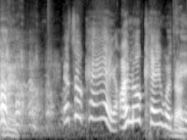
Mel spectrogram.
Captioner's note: laughter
